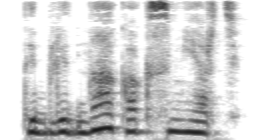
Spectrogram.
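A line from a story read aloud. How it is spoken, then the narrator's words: Whisper. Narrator (Russian): прошептала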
